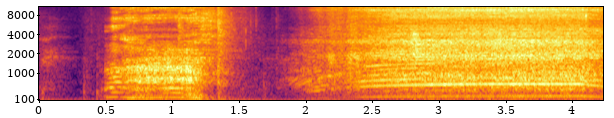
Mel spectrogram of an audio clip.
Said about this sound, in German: Dann behaupten wir einfach, äh, dein Staubsauger klingt jetzt ein bisschen anders. Das, das glaubt man.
